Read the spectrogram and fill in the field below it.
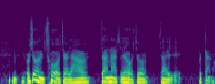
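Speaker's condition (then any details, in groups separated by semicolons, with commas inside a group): Hearing impairment; wears hearing aids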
